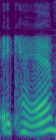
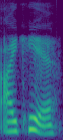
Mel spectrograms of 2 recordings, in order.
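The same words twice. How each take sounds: First: Ikea as ih-KAY-a; original pronunciation. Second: Ikea as eye-KEE-a; anglicised pronunciation. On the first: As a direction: stress a "kay" in the middle of ikea. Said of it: "we don't call it ikea". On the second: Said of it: "we call it ikea". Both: Shown as a demonstration.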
